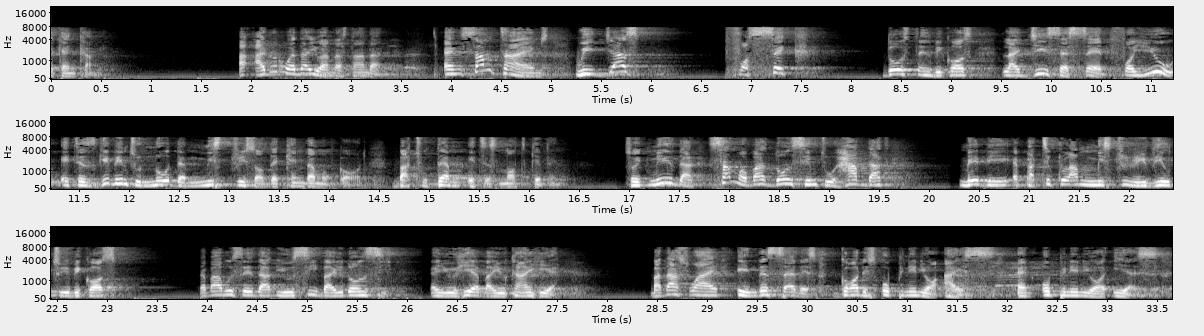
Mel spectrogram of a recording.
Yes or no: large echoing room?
yes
